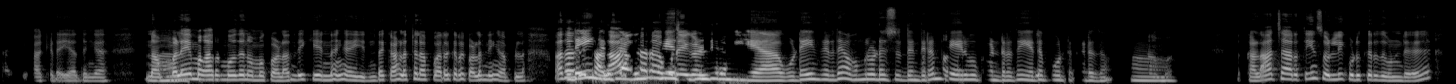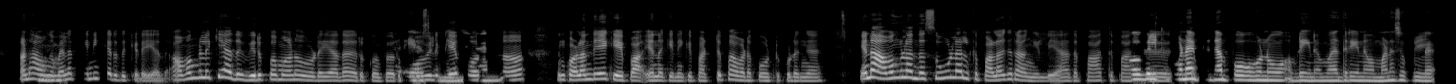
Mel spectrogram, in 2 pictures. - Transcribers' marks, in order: distorted speech; laughing while speaking: "நம்மளே மாறும்போது, நம்ம குழந்தைக்கு என்னங்க? இந்த காலத்துல பிறக்கிற குழந்தைங்க அப்பிலாம்"; static; drawn out: "ம்"; tsk
- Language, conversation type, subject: Tamil, podcast, உங்கள் உடை அணியும் பாணி காலப்போக்கில் எப்படி உருவானது?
